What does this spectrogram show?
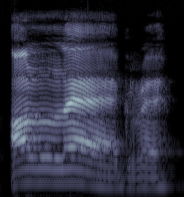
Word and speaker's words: allegre: So, allegre, right? So the first E is open, the second one is closed.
